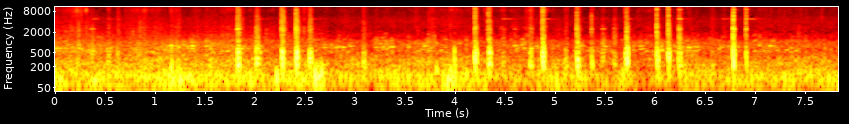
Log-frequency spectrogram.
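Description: Hatchet striking wood on a stump chopping block: a series of sharp, irregular cracks in two bursts, the first about two seconds in and the second from about four seconds on.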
